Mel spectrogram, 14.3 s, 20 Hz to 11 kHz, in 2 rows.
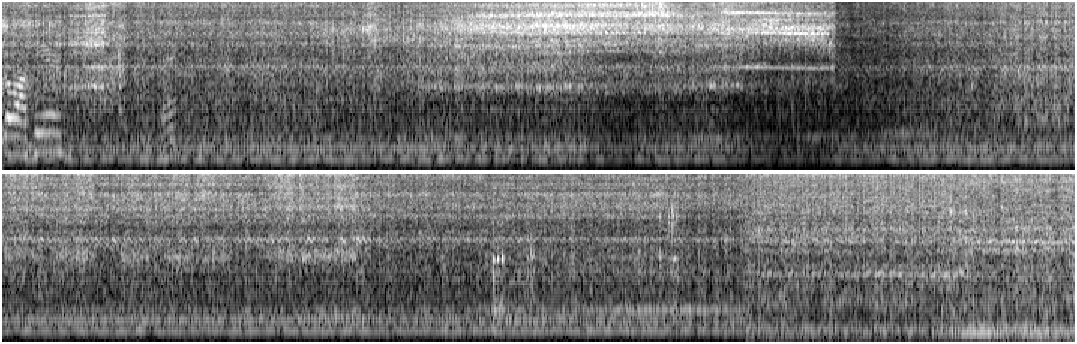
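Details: Normal cutting on a bandsaw (the shop has a 1930s 36" Oliver and a 17" Grizzly) cutting inside curves: steady hiss of the blade through wood over a smooth motor hum, even cut with no chatter.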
